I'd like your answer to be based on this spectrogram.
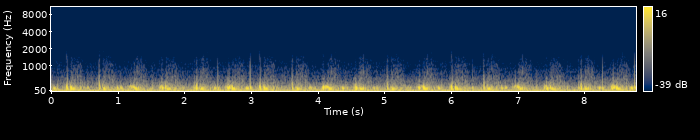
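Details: Womb-sound sleep aid for babies: steady low double heartbeat thumps at roughly 60 a minute over a soft whooshing white-noise hum, made for lulling babies to sleep; heartbeat.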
